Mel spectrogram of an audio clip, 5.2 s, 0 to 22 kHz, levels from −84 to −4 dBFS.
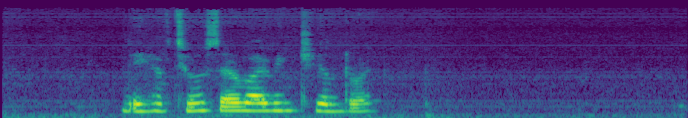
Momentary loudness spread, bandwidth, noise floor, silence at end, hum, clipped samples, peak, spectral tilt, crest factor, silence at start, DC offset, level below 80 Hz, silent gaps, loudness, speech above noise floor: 12 LU; 16.5 kHz; -51 dBFS; 1.9 s; none; under 0.1%; -2 dBFS; -4.5 dB/octave; 18 dB; 0.95 s; under 0.1%; -52 dBFS; none; -17 LUFS; 34 dB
